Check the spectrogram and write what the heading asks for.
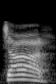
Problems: constant background noise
